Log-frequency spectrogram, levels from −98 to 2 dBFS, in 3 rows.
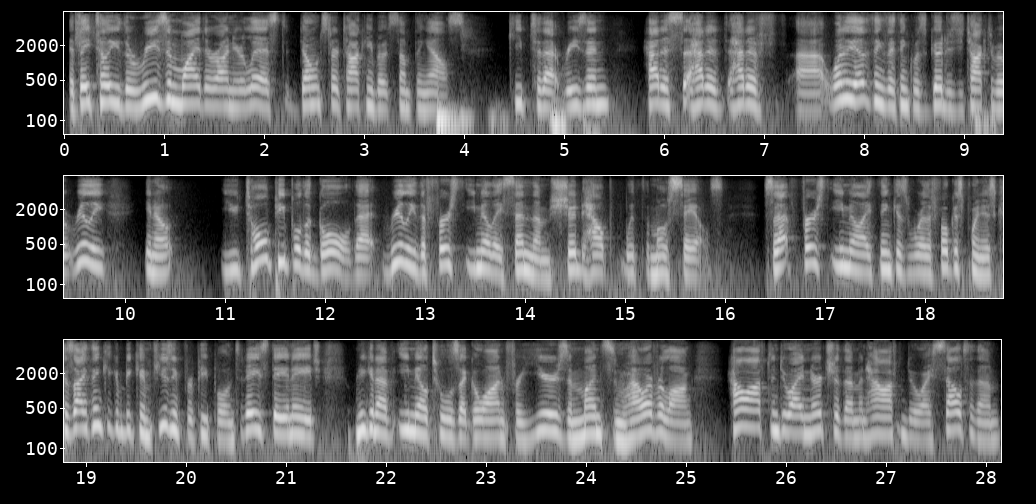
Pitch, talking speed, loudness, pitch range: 180 Hz, 255 wpm, -22 LUFS, 155-200 Hz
